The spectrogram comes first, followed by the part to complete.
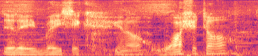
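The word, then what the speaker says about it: Ouachita: So we just did a basic, you know, Washita. That's pronounced, it's spelled with a Q. Q-U-A-C-H-I-T-A. That are these, that's these mountains around here.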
